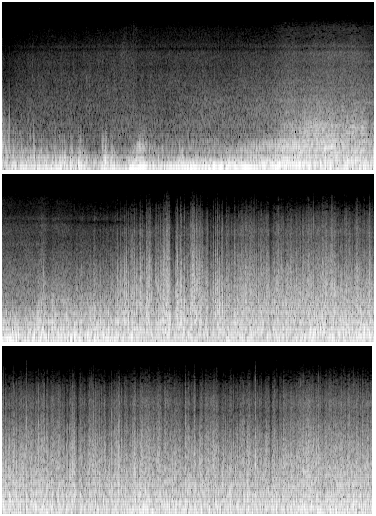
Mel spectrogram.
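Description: Car engine rising in pitch as the car accelerates over the first few seconds, then heavy wind buffeting on the microphone covers everything, with the engine running underneath.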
